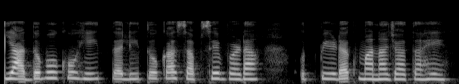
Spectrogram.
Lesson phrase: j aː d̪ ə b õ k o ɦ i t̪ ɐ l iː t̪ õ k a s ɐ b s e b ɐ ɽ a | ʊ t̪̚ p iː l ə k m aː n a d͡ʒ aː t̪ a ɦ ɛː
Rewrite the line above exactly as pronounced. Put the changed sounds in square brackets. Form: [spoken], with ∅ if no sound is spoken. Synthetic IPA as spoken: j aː d̪ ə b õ k o ɦ i t̪ ɐ l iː t̪ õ k a s ɐ b s e b ɐ ɽ a | ʊ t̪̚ p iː [ɽ] ə k m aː n a d͡ʒ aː t̪ a ɦ ɛː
